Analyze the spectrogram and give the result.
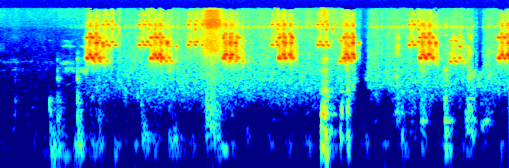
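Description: Crickets chirp in a steady series of bright, pulsing trills, about eight short bursts with brief gaps, clear, with faint low rustling underneath and no voices.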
